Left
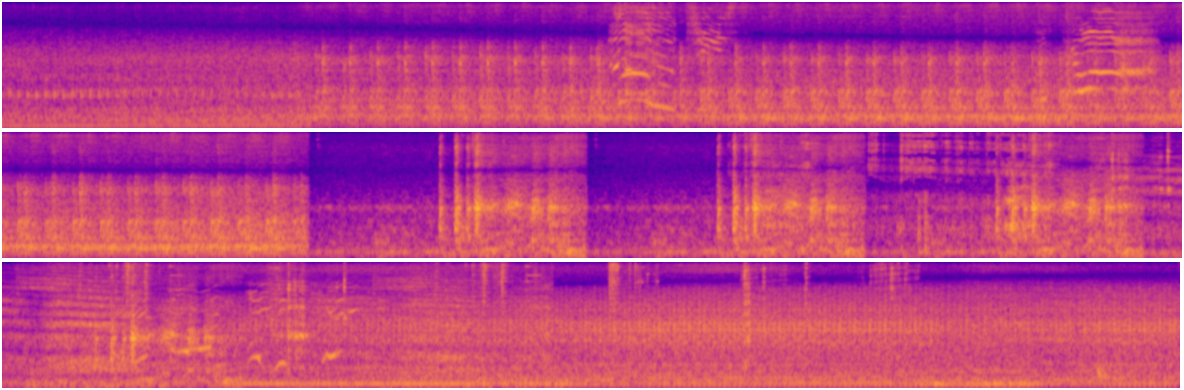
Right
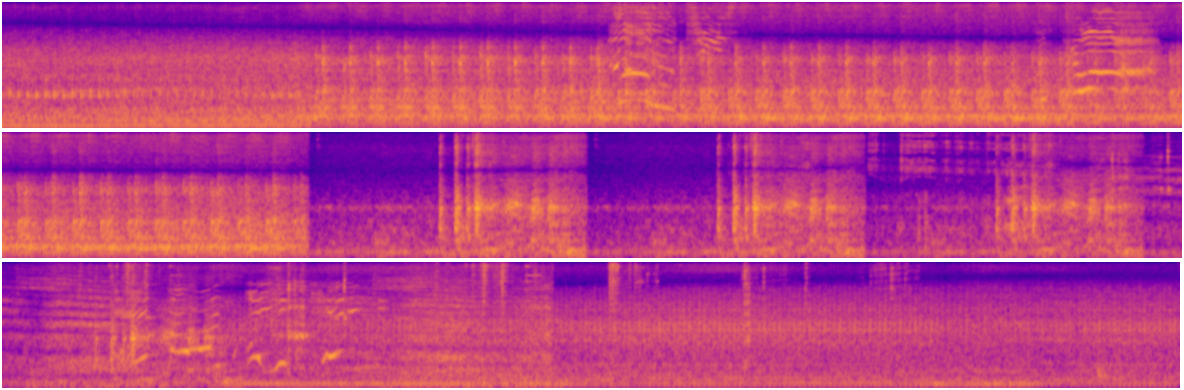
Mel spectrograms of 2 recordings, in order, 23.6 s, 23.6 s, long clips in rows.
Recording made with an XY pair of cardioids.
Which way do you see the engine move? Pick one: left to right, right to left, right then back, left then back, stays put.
right to left.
